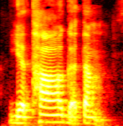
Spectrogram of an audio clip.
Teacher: This tha is Mahaprana.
